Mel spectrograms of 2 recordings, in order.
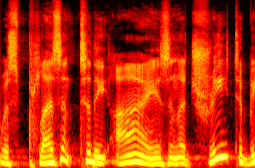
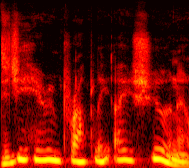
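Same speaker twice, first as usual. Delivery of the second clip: put-on soft, caring voice, higher and quieter; 6 semitones higher, 8 dB quieter than usual. Retelling what he said to Eve, the speaker uses a put-on soft, caring voice. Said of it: "speaking with this really soft, caring voice".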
